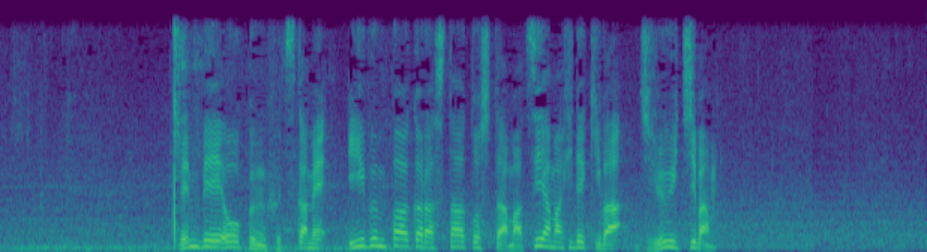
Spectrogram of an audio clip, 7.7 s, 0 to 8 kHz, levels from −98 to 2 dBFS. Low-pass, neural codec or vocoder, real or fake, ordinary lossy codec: 7.2 kHz; none; real; none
